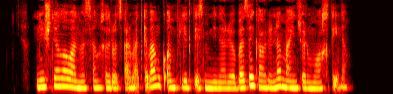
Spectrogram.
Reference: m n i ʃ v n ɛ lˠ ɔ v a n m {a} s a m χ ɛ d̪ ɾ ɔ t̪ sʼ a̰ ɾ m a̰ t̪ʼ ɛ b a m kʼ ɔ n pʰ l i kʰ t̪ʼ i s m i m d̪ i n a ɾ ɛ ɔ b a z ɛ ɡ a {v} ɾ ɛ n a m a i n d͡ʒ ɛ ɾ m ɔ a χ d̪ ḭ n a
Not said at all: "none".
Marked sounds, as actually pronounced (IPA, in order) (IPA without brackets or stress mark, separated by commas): a, v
